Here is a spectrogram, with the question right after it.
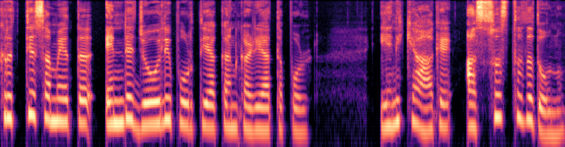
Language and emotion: Malayalam, sad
